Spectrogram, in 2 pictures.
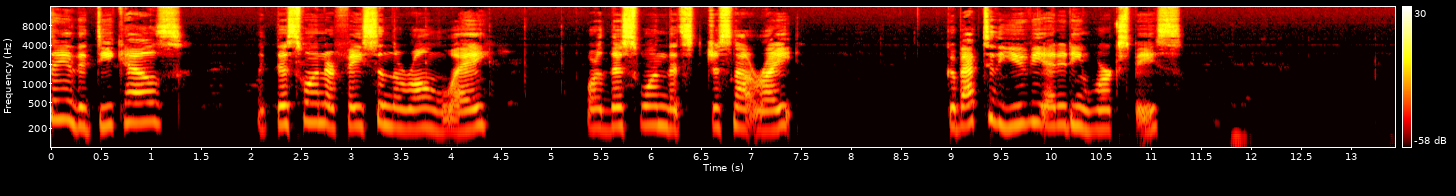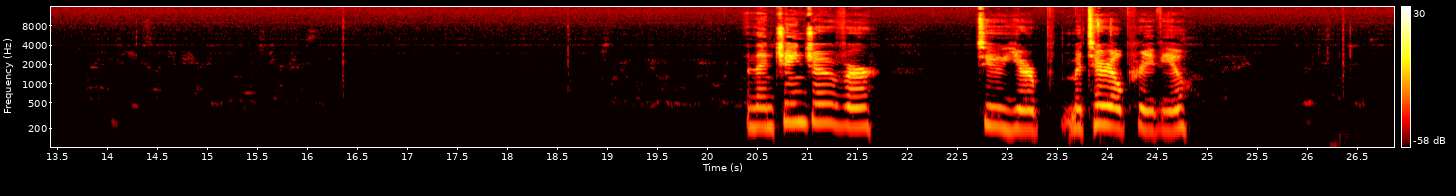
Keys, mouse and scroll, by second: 10.6-11.7 drag, 23.8 click, 24.9-26.3 scroll up 4, 26.3-26.8 shift+middle drag.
